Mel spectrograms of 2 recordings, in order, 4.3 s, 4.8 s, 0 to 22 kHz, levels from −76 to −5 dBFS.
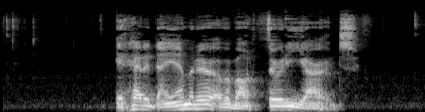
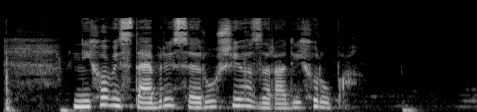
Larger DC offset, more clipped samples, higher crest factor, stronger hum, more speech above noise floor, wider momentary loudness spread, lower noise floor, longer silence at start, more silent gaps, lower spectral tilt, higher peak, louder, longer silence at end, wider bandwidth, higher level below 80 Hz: neither; neither; about the same, 16 dB vs 18 dB; neither; first, 42 dB vs 36 dB; second, 7 LU vs 20 LU; about the same, -57 dBFS vs -60 dBFS; first, 1.15 s vs 0.05 s; neither; about the same, -4.5 dB/octave vs -3.5 dB/octave; first, -2 dBFS vs -8 dBFS; first, -16 LUFS vs -24 LUFS; about the same, 0.7 s vs 0.65 s; first, 15 kHz vs 11.5 kHz; second, -54 dBFS vs -46 dBFS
